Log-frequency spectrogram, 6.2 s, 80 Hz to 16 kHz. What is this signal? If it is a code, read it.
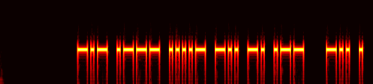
Morse code, heard as a keyed tone, about 22 wpm, 700 Hz. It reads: KJ4DNW DE
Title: USA Callsign DE Callsign - 6 Characters - 22wpm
